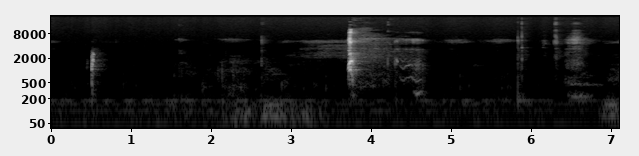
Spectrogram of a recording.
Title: Cute baby hiccups!!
